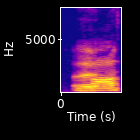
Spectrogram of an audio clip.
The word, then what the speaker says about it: Bastet: That one messed me up because it's Bastet.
